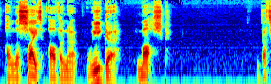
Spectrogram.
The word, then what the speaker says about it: Uyghur: will be built on the site of an uyghur mosque that's how it's pronounced i'm saying but apparently it's wiga recently demolished by the chinese communist party in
